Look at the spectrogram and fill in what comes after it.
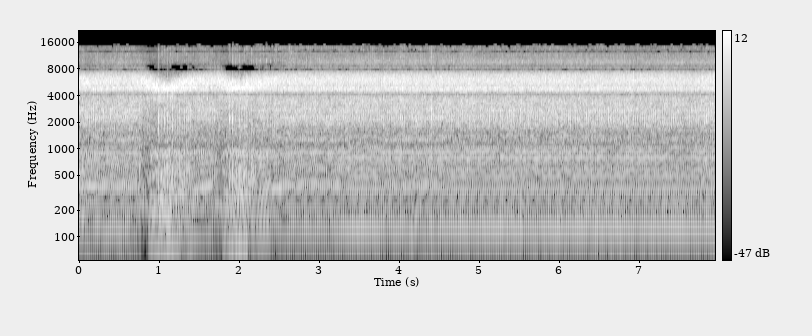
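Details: Two-stroke saw on cold start after sitting seven months with pre-mixed ethanol-free small-engine fuel left in the tank: blips up twice then settles to a steady, even high-pitched buzz with no stumbling or surging; runs clean.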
